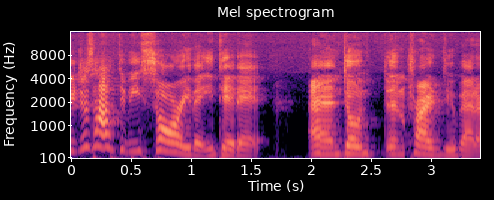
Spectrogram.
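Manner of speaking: ordinary talk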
